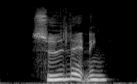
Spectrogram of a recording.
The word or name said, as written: sydlænding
